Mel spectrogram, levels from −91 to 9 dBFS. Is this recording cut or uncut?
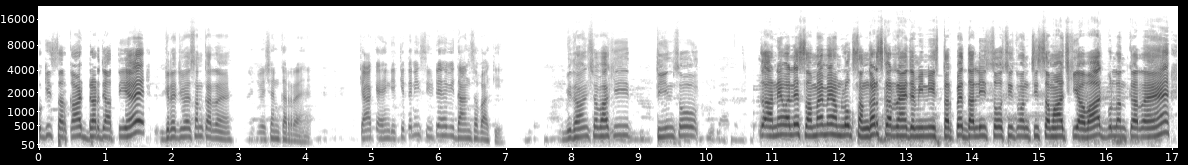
cut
